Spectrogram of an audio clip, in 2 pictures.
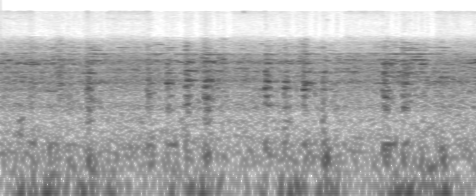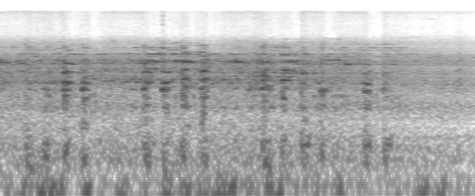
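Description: Goods train of railway tank wagons rolling past close by: a steady low wheel rumble with rapid, irregular clacks and clicks of the wheels over the rail joints.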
